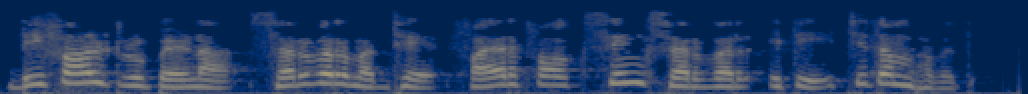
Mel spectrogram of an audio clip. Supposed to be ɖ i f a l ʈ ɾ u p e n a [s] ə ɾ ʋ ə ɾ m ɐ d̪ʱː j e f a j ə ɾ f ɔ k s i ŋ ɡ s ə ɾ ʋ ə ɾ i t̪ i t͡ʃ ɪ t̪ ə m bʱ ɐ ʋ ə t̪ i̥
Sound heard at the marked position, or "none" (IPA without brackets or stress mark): s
